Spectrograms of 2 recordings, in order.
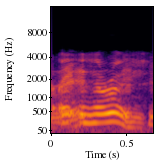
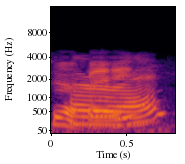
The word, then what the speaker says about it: Jerez: Yeah, Jerez. – Jerez in Spain. – With the J, not the H.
